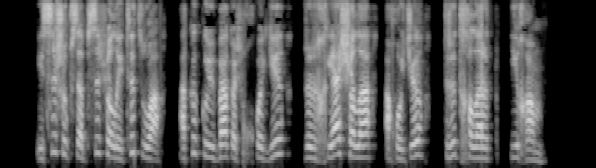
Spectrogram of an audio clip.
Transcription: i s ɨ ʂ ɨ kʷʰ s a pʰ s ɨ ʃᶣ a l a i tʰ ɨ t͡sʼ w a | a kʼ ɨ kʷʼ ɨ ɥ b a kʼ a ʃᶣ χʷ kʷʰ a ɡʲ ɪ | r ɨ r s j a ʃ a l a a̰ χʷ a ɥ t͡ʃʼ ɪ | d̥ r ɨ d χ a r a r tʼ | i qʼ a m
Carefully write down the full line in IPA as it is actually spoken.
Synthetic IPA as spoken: i s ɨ ʂ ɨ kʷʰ s a pʰ s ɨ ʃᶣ a l a i tʰ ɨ t͡sʼ w a | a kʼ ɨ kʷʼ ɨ ɥ b a kʼ a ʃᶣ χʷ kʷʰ a ɡʲ ɪ | r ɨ r χ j a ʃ a l a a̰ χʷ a t͡ʃʼ ɪ | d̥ r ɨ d χ a l a r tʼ | i qʼ a m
